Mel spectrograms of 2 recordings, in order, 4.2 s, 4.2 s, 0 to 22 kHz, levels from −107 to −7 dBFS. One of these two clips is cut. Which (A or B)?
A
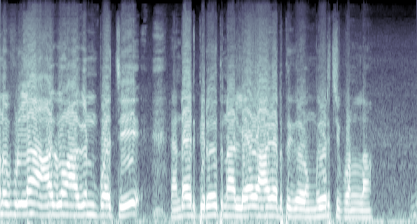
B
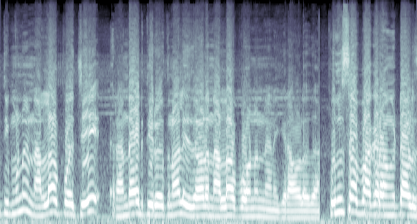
B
